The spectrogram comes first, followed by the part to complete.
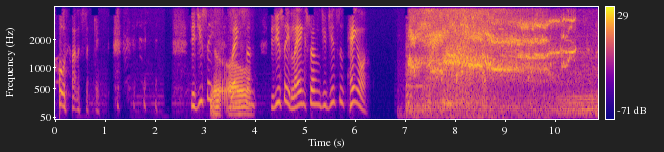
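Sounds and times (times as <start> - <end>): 
speech: 0.1 - 1.6, 2.7 - 6.3, 6.9 - 8.1
car tires screeching while skidding under hard braking: 7.0 - 10.8.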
